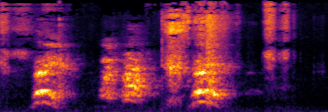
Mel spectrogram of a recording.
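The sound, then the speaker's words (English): Neighborhood dogs barking in a quick run of four loud barks, the last one shorter and softer, with brief pauses between them. “All the dogs in the neighborhood have come out here.”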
